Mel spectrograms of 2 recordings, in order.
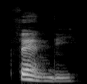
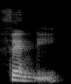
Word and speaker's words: Fendi: Here we have another Italian label and in Italian it's pronounced Fendi. Fendi. In English it's very similar. We say Fendi.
